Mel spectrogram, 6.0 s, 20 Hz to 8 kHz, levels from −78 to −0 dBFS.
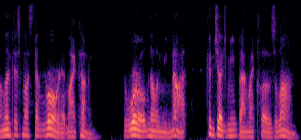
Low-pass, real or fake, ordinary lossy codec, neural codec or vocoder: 7.2 kHz; fake; Opus, 16 kbps; codec, 32 kHz, 1.9 kbps, SNAC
